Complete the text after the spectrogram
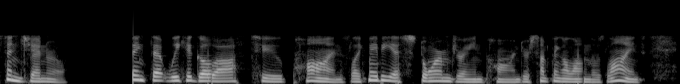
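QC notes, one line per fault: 1.03–1.33 s, clipped start after a pause: after a short gap of about 0.37 s, the sound resumes abruptly, with roughly the first 300 ms missing. The onset lacks any natural build-up and jumps straight in mid-sound. This points to the playback device dropping into a low-power or unlocked state during the brief silence and needing time to wake, so the opening portion is discarded before output is restored.
2.08 s, 3.96 s and 5.78 s, packet loss with pitch repetition: three short dropouts of 40 ms, 20 ms and 60 ms respectively, which fit losses of two, one and three 20 ms packets. Each gap is bridged by repeating the last pitch cycle, heard as a brief held, slightly buzzy tone. The 60 ms gap at 5.78 s is long enough for the repeated cycle to start fading before normal audio cross-fades back in. All three sit over the narrowband telephone-grade signal.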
